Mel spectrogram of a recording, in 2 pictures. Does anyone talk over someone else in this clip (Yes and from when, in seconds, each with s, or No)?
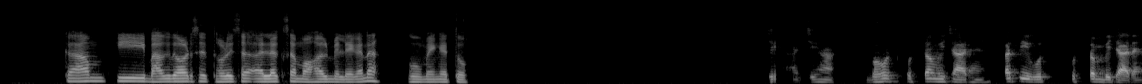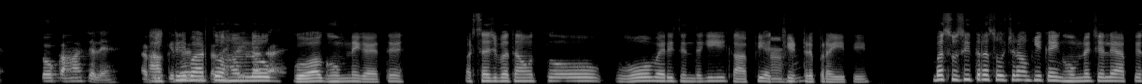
Yes, from 12.9 s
